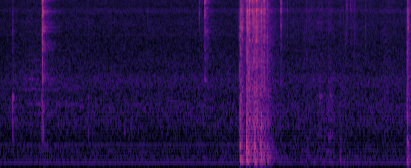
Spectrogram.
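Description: Metal handling noise as a transformer core and a metal rod are moved about on a workbench: a few light clicks, then a louder clatter about two and a half seconds in, over a steady low hum.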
